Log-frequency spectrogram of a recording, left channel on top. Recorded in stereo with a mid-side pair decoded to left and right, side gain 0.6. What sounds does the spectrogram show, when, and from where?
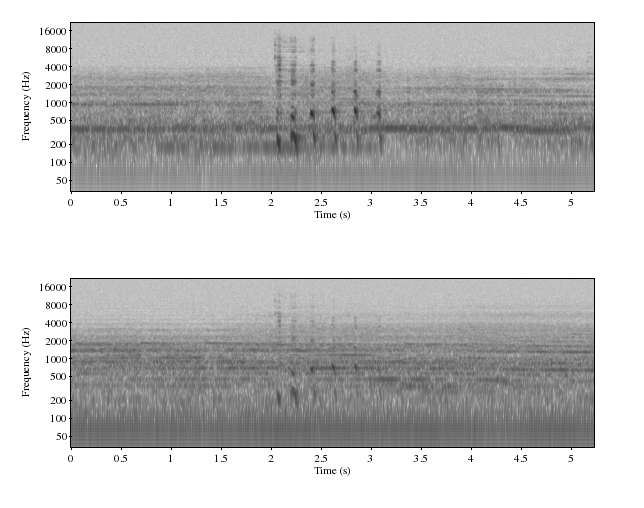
0.0 s a fan: 60° right
2.0 s a giggle: 45° left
